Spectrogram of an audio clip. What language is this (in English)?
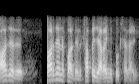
Nepali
